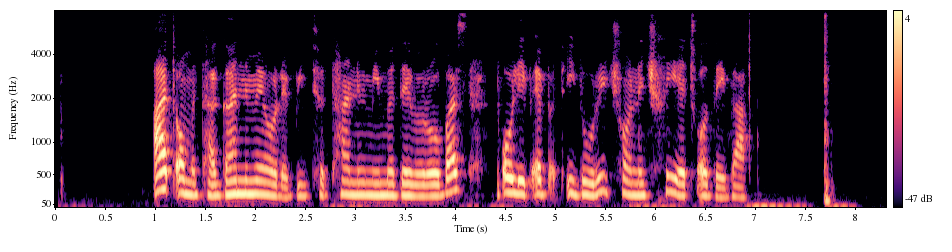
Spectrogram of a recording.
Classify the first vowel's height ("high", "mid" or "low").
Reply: low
